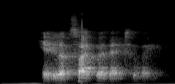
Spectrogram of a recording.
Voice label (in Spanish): Voice Acting es M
